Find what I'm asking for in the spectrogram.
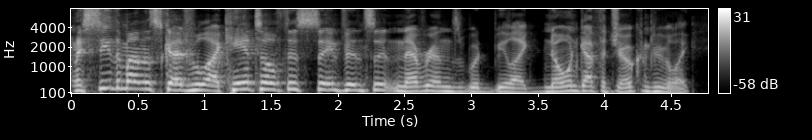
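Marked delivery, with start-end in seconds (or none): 0.0-2.4 high, hurried mock-puzzled insistence; playing confused. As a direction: imitate a prankster feigning confusion, pitched up. Retelling friend's mock-confused prank.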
